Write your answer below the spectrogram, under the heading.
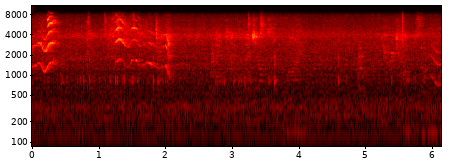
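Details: High, wavering squeals, two close together in the first two seconds, then fainter cries, as a tired miniature dachshund mother delivers her fifth and final puppy on an April 2009 evening, the pup stuck and helped out by hand.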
